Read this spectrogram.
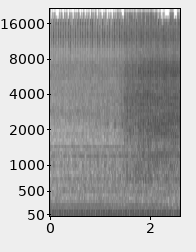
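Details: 1990 Dodge Grand Caravan LE idling after refilling coolant from an airlock; the radiator fan kicks in with a fast, even thumping knock like rod knock plus a rushing whoosh; the fan noise may clear itself or need replacing.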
